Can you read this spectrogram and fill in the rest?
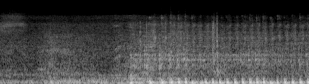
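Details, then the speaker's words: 2008 Royal Enfield Bullet Machismo 350 ES, 17 years old, little used, after restoration: kick start, single catches on first kick and settles into steady even thump about three beats a second; runs healthy, no problem. "एक kick में start हो गई, मतलब setting ठीक हो रखी है गाड़ी की, कोई दिक्कत नहीं है।"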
